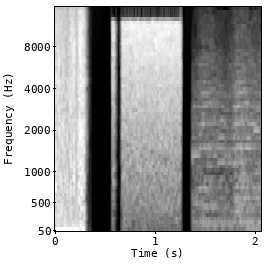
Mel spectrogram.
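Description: The loud tail of an explosion blast with a deep rumble, cut off abruptly a third of a second in. After a click comes about half a second of even static hiss, then quieter music over a low steady hum.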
